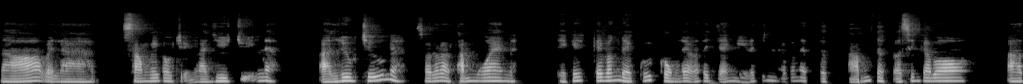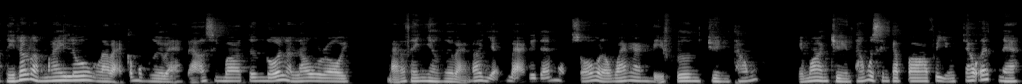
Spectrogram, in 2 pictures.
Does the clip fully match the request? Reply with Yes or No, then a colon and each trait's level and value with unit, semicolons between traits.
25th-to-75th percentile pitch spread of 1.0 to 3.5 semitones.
Yes: average, 3.0 semitones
